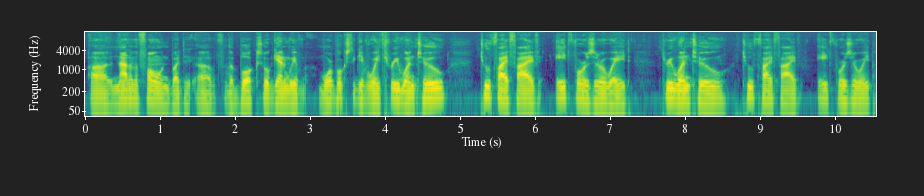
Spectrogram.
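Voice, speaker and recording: A man's voice: fairly low pitch, fairly even intonation, normal speed, mellow, no echo. A man talking live as a radio co-host in a studio, in a conversational style.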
